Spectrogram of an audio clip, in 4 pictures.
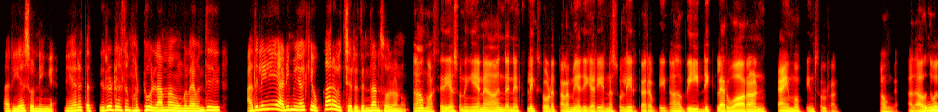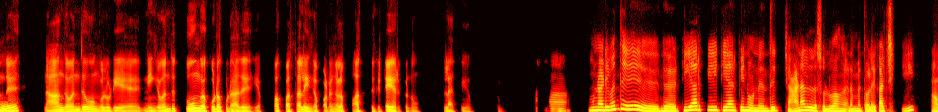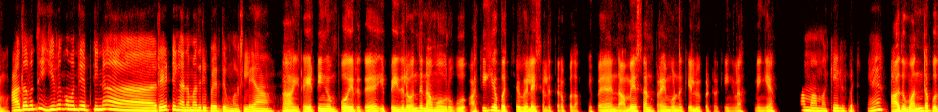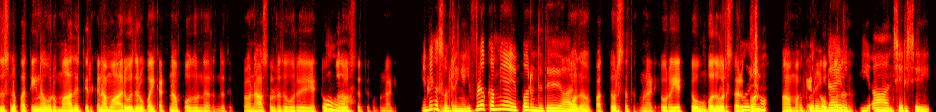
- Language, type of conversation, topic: Tamil, podcast, இணைய வழி காணொளி ஒளிபரப்பு சேவைகள் வந்ததனால் சினிமா எப்படி மாறியுள்ளது என்று நீங்கள் நினைக்கிறீர்கள்?
- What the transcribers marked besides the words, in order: laughing while speaking: "திருடுறது மட்டும் இல்லாம"; other noise; in English: "வீ டிக்ளேர் வார் ஆன் டைம்"; other background noise; tapping; in English: "டிஆர்பி, டிஆர்பினு"; drawn out: "எப்டின்னா"; in English: "ரேட்டிங்"; in English: "ரேட்டிங்கும்"; surprised: "ஓவா! என்னங்க சொல்றீங்க? இவ்ளோ கம்மியா எப்போ இருந்தது? ஆ"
